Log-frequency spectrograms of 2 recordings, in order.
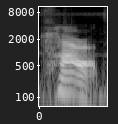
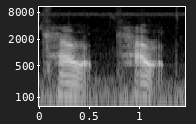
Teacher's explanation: When you pronounce the carrots, so the K should be enunciated very well. It should have a puff of air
